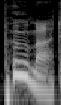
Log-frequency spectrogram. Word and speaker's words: puma: Yeah, where they call them, and they call them puma, don't they? As if it's spelled P-O-O-M-A.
